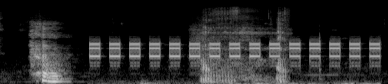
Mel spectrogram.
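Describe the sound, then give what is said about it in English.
A telephone off-hook warning beeps rapidly and steadily, about four loud electronic pulses per second, with a couple of harsh, rushing noise bursts cutting in over the beeping. “And then in the intervening, like, 30 seconds before the phone starts to beep, because it's off the fucking...”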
